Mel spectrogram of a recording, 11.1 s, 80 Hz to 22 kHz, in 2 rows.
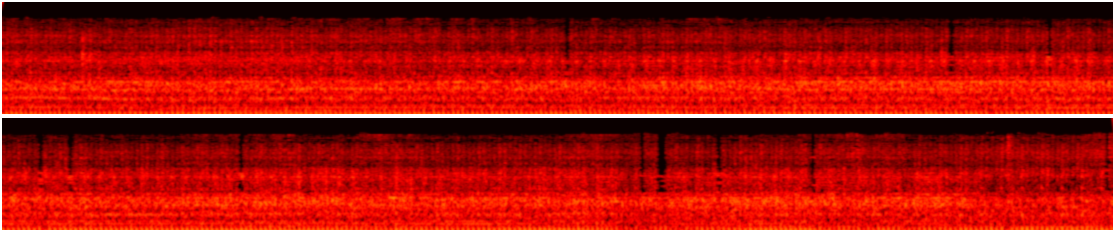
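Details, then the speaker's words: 1941 Case SC tractor after governor repair: old petrol engine runs with a steady, even low chug, no misses, knocks or surging. "I'd have to say it runs much much better you guys can hear that dump him pickup when we go up the hill"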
